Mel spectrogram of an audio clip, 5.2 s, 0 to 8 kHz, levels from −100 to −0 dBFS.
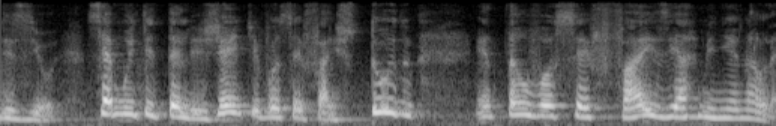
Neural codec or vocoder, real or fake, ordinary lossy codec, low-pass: none; real; none; 7.2 kHz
